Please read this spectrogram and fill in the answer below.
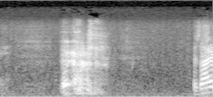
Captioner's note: clears throat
